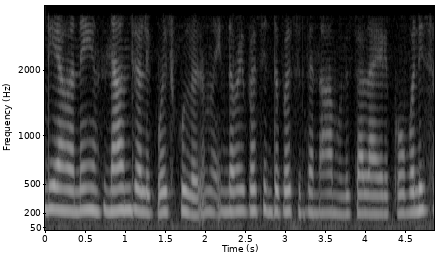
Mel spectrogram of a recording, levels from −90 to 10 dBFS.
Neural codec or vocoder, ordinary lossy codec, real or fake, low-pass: codec, 24 kHz, 0.9 kbps, WavTokenizer, small release; none; fake; 3.6 kHz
